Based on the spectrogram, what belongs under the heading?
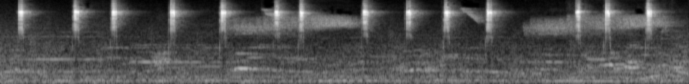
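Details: Malaysian pied fantail (kemade) lure audio for prompting song: rapid sharp high clicks repeated about twice a second over sustained thin buzzy whistled phrases.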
